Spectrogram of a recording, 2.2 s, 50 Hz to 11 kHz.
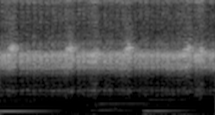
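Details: Cicada calling in a small garden on August 5, 2020: a steady, high, shimmering drone that holds unbroken throughout, with faint, thin low tones drifting underneath.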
